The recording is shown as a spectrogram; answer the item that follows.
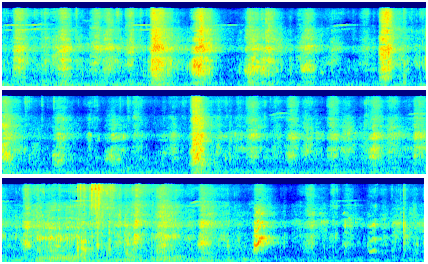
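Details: An XL American Bully pitbull works out on a spring pole, breathing in strong, rasping pants with several louder huffs spaced a second or two apart, plus scraping and thuds from the workout.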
